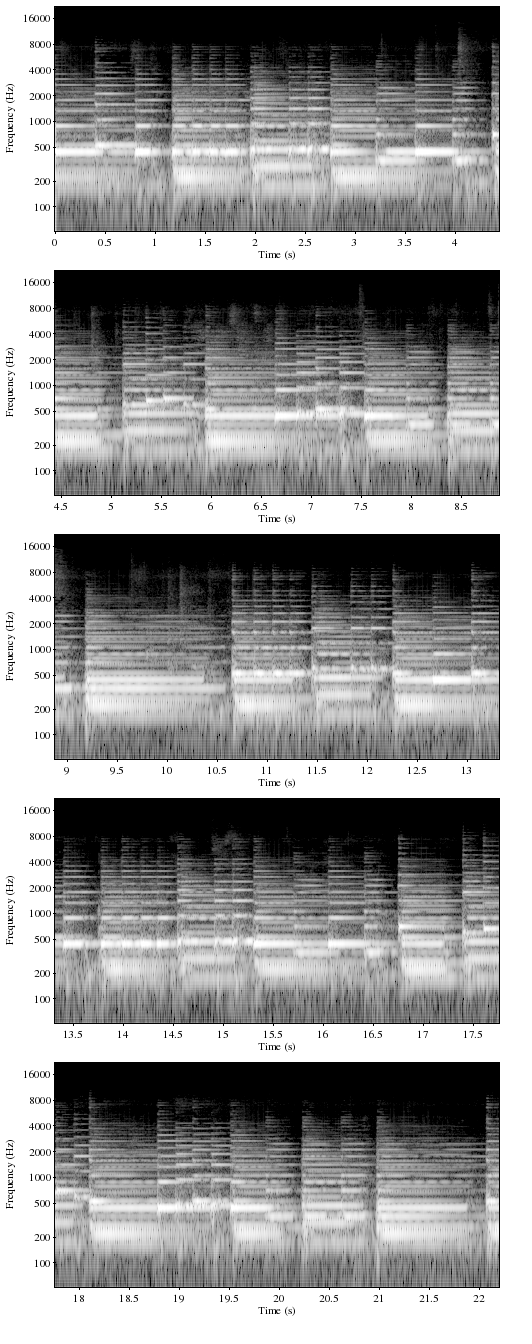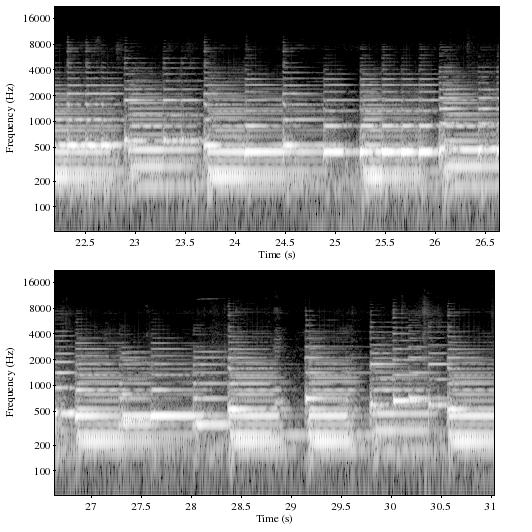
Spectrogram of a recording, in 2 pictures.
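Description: Piano played by a child, a practised piece going at a steady pace without stopping.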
